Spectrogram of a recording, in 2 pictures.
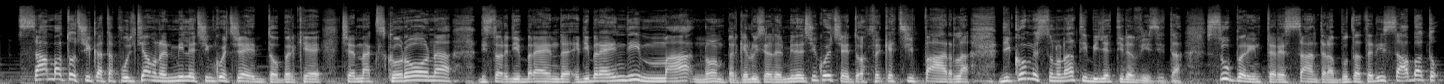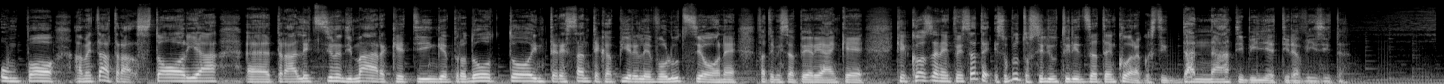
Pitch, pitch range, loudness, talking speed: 130 Hz, 115-155 Hz, -15 LUFS, 155 wpm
